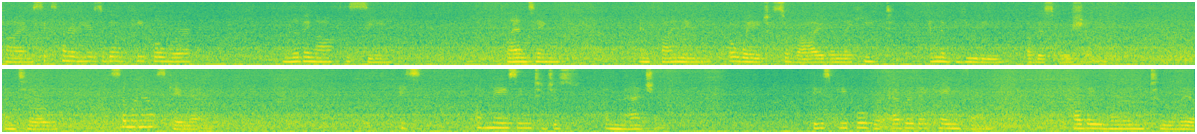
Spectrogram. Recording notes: On Location Walk and Talk. Caribbean Mindfulness Tour: Oranjestad, Aruba.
